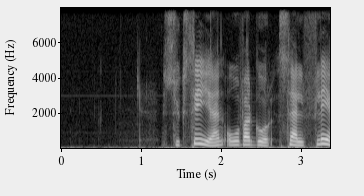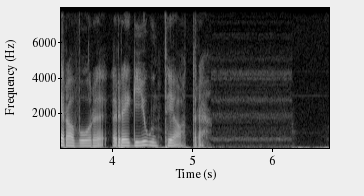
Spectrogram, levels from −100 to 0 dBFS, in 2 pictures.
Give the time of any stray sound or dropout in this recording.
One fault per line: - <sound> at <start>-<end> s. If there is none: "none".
none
